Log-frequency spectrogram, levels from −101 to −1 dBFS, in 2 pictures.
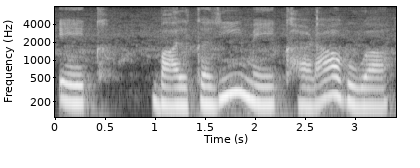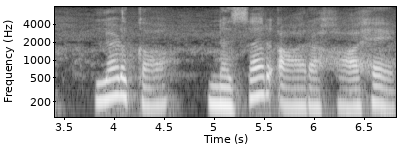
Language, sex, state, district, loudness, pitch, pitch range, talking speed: Hindi, female, Madhya Pradesh, Katni, -15 LUFS, 185 Hz, 170-215 Hz, 90 wpm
